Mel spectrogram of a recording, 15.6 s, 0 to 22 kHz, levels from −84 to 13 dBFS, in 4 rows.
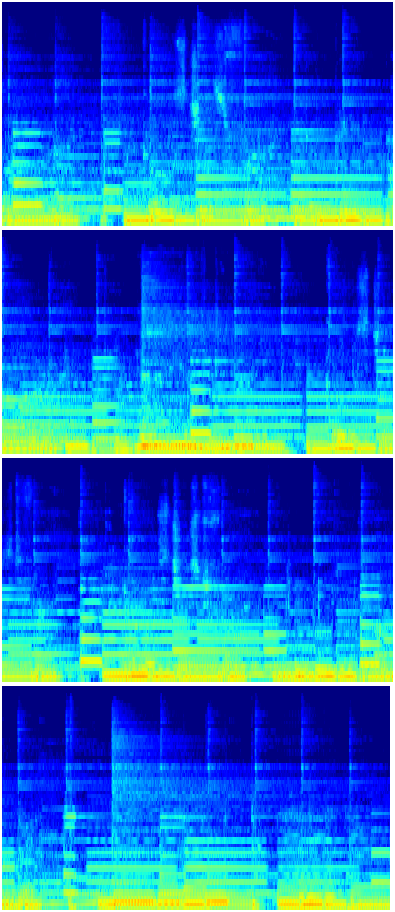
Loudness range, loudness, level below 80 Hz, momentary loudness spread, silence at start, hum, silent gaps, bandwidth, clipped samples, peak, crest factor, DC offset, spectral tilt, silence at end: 2 LU; -24 LUFS; -36 dBFS; 7 LU; 0 s; none; none; 13 kHz; under 0.1%; -8 dBFS; 14 dB; under 0.1%; -8.5 dB/octave; 0 s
